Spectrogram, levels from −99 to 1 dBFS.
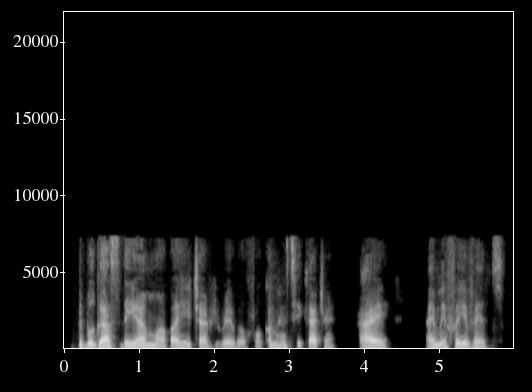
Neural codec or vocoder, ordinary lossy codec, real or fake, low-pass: codec, 16 kHz, 1.1 kbps, Voila-Tokenizer; none; fake; none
